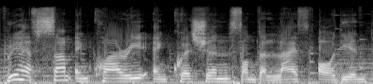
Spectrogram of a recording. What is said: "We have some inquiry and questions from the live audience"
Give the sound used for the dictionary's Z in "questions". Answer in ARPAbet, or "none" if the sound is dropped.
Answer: none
